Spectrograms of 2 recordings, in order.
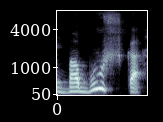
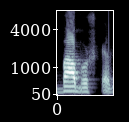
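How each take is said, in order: First: The stress is not on the first syllable. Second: The stress is on the first syllable. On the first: This is how it is said in America. "saying that in America, for some reason, the stress, they decided to say babushka" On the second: This is how it is said in Russian. "The stress falls onto the first syllable"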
